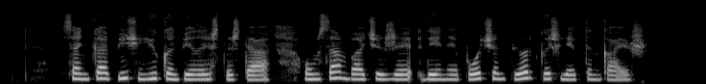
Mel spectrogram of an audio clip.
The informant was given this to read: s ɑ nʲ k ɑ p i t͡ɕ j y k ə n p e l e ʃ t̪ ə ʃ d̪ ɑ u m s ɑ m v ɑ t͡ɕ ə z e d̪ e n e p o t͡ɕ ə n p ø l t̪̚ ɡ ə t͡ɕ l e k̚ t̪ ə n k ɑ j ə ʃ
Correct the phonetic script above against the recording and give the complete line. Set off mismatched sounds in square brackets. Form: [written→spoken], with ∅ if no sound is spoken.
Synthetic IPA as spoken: s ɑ nʲ k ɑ p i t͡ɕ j y k ə n p e l e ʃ t̪ ə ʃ d̪ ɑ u m s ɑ m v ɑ t͡ɕ ə [z→ʒ] e d̪ e n e p o t͡ɕ ə n p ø [l→r] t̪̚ ɡ ə t͡ɕ l e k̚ t̪ ə n k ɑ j ə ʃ

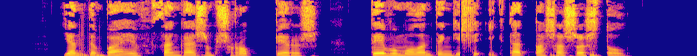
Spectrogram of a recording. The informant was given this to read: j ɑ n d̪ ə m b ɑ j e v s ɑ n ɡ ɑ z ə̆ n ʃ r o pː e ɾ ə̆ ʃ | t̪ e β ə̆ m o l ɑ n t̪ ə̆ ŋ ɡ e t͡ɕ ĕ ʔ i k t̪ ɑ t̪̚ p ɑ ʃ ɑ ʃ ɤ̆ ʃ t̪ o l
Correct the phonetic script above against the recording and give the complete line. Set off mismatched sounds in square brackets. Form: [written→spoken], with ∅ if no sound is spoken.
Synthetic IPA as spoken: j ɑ n d̪ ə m b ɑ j e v s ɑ [n→ŋ] ɡ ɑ [z→ʒ] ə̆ [n→m] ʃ r o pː e ɾ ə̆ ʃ | t̪ e β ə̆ m o l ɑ n t̪ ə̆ ŋ ɡ e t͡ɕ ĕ ʔ i k t̪ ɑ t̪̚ p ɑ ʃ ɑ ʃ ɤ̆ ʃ t̪ o l

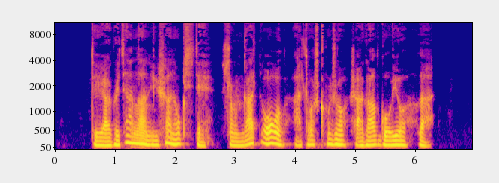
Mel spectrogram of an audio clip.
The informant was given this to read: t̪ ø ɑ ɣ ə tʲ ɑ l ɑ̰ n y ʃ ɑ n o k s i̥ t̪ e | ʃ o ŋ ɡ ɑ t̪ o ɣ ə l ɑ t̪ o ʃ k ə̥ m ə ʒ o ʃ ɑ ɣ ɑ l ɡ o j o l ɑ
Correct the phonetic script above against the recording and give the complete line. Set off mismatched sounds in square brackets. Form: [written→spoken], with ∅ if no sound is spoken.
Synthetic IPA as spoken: t̪ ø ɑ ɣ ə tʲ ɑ l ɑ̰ n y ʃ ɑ n o k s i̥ t̪ e | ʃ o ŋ ɡ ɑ t̪ o ɣ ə l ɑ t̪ o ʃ k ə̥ m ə ʒ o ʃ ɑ ɣ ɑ l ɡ o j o l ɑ

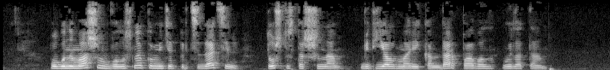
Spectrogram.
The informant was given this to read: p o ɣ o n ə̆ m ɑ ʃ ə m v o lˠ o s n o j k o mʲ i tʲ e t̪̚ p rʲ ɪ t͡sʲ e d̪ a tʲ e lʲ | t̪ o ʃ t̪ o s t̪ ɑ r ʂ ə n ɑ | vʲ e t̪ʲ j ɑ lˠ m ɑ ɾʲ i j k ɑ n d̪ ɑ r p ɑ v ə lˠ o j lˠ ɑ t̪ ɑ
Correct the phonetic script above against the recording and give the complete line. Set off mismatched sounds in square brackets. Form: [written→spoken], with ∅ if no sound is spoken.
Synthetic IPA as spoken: p o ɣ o n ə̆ m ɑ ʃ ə m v o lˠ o s n o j k o mʲ i tʲ e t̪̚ p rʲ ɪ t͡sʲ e d̪ a tʲ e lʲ | t̪ o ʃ t̪ o s t̪ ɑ r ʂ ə n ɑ | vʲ [e→i] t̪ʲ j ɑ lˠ m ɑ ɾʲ i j k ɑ n d̪ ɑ r p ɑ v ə lˠ o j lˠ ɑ t̪ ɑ

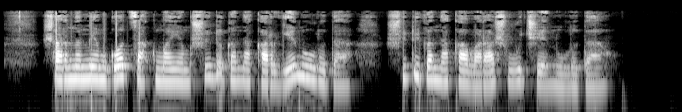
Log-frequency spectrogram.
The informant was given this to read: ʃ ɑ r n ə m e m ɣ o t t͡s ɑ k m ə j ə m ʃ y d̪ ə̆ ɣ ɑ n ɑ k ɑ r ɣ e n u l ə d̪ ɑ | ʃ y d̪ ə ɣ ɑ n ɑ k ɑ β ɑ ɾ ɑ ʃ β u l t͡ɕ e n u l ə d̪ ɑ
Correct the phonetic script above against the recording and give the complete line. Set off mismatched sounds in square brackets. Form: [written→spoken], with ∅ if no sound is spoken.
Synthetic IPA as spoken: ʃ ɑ r n ə m e m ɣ o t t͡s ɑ k m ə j ə m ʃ y d̪ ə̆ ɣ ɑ n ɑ k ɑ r ɣ e n u l ə d̪ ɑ | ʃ y d̪ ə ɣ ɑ n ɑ k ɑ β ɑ ɾ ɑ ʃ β u [l→∅] t͡ɕ e n u l ə d̪ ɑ

